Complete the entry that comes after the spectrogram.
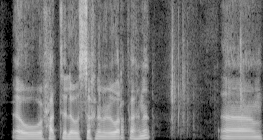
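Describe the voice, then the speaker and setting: A dry, close sound with no echo carries the man's voice. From Oman, Al-Mudaybi. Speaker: airline pilot. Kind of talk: interview.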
